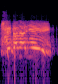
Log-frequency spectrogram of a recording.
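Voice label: French player friendly fire mood med; War Thunder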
